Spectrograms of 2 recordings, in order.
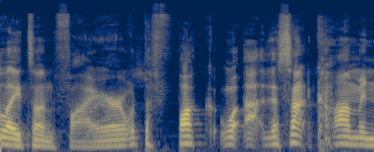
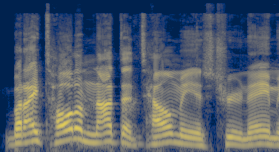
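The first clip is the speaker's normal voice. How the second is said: ordinary delivery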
